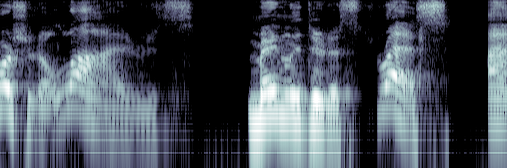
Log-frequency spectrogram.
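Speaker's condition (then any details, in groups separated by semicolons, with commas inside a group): Cerebral palsy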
